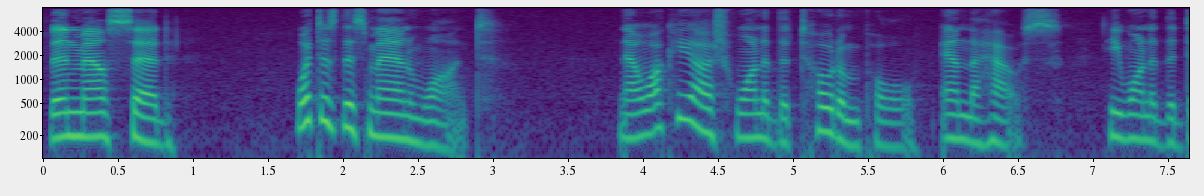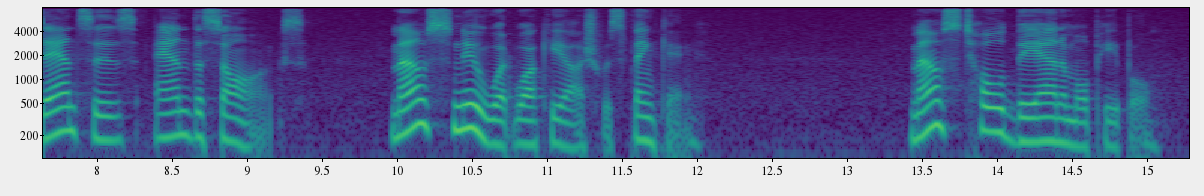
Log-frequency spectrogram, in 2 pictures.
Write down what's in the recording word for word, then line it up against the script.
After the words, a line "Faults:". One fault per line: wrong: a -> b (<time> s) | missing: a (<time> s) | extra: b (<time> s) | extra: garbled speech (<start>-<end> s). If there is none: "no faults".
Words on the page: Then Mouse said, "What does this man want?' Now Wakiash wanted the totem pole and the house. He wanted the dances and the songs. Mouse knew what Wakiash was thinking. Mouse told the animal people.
Then Mouse said, "What does this man want?' Now Wakiash wanted the totem pole and the house. He wanted the dances and the songs. Mouse knew what Wakiash was thinking. Mouse told the animal people.
Faults:
no faults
